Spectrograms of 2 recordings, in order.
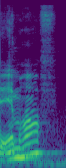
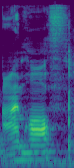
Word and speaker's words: Imhof: uh you know because most people say i'm hoth when they pronounce my last name you know he's always pronounced imhoff so then uh colton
